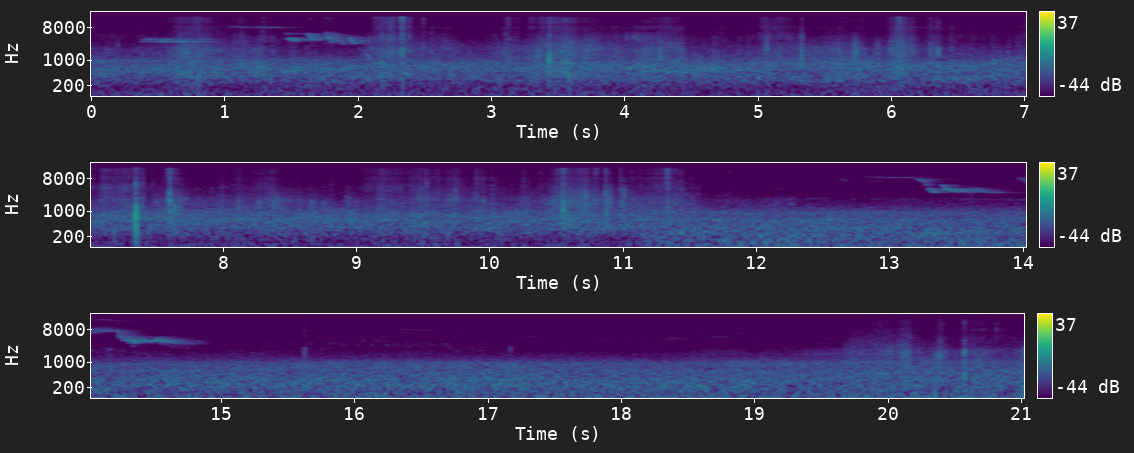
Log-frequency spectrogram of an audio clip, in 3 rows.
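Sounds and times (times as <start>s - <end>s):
bird falling calls: 0.0s - 12.3s
footsteps through undergrowth: 0.0s - 12.4s, 19.5s - 21.0s
steady background noise: 0.0s - 21.0s
faint bird chirps: 0.1s - 4.3s.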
